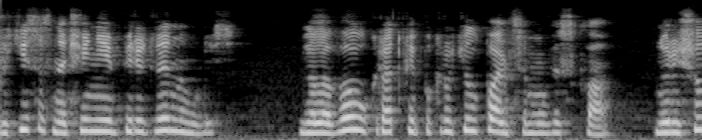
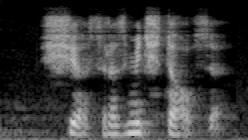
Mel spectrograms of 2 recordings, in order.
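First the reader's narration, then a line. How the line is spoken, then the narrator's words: Gruff mutter. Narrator (Russian): буркнул палач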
